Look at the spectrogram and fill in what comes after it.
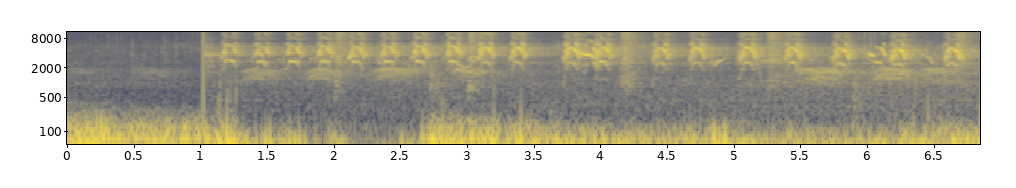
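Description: Birds calling outdoors. A fast, even series of high chirps starts about a second in, over lower, slower calls and a steady low rumble.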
